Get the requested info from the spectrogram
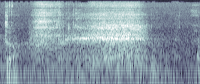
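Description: A man drawing a breath in through the nose, a soft hiss lasting about a second, picked up close by a podium microphone.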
